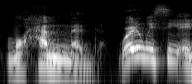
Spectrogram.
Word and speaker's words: Muhammad: And because there are two m's, you're going to pronounce that m with a bit more strength. You're going to stress that m sound. Muhammad.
